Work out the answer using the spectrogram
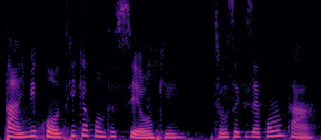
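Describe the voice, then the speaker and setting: A woman's voice: on the high side, fast, mellow. A woman hosting a podcast who attends births, giving reassuring advice and asking her guest questions. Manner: reassuring, advising. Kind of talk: casual interview.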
